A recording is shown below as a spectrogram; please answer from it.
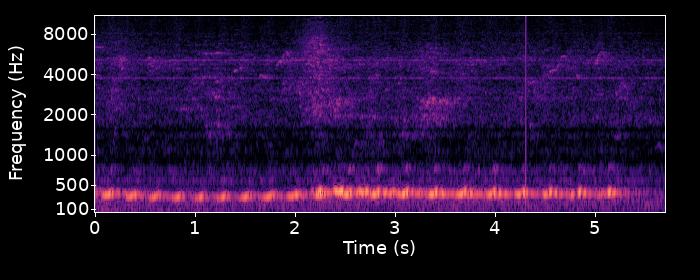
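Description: A greater coucal gives a long series of deep, hollow hoots, about three or four a second and steady in pitch. A single sharp click and faint background birds are also heard.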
